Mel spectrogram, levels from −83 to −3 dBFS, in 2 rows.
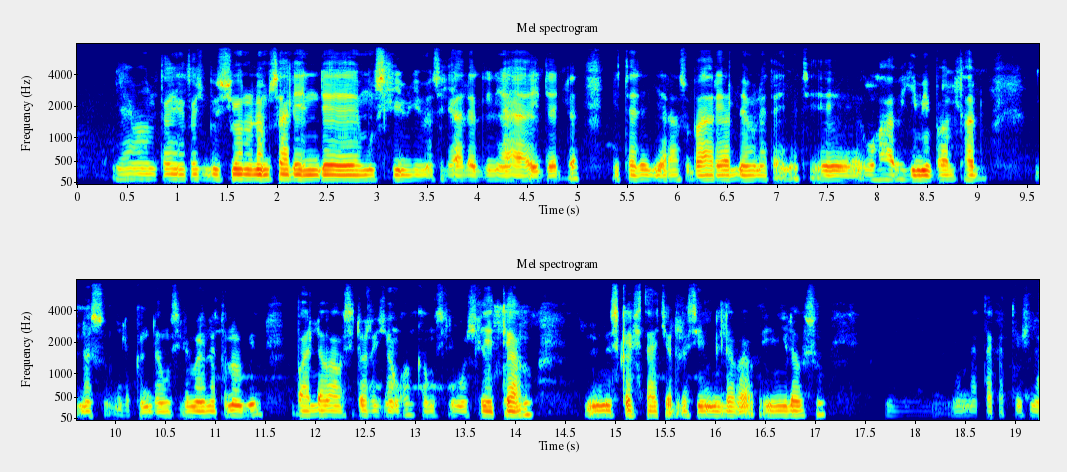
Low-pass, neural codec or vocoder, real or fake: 7.2 kHz; vocoder, 44.1 kHz, 128 mel bands, Pupu-Vocoder; fake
